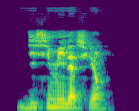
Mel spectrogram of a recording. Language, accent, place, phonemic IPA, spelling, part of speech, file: French, France, Lyon, /di.si.mi.la.sjɔ̃/, dissimilation, noun, LL-Q150 (fra)-dissimilation.wav
- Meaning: dissimilation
